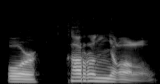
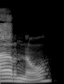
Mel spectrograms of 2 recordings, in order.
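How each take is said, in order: First: "coronol" slowly, with r sounds: "kor-o-nyol"; Scottish coronol. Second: "colonel" said as "kernel". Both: Shown as a demonstration. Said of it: "I don't know whether to say".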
